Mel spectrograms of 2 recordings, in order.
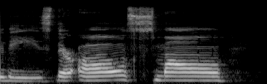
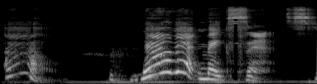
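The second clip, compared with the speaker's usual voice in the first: hammed-up lightbulb moment; acted realization; 7 semitones higher, much slower than usual. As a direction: let it click, high and drawn out. Acts out sudden understanding on hearing a line.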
